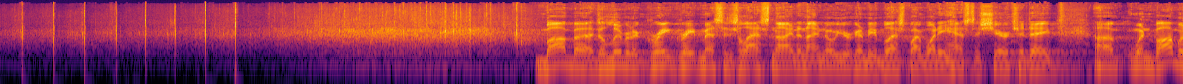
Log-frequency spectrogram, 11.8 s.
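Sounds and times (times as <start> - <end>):
sharp claps: 0.0 - 5.4
church congregation applause welcoming a guest: 0.0 - 5.5
speech: 5.4 - 11.8.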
